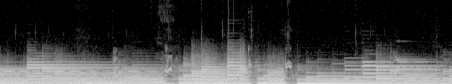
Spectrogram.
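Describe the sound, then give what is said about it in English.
Clean, chimey electric guitar chords from a humbucker pickup ring out on their own, sustained and full, with a few strummed chord changes midway and a light shimmering chorus-like sheen. “So it has it's got a nice clean humbucker sound. It's definitely a humbucker.”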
